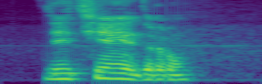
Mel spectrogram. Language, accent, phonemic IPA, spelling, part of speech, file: French, Canada, /de.tjɛ̃.dʁɔ̃/, détiendrons, verb, LL-Q150 (fra)-détiendrons.wav
- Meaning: first-person plural simple future of détenir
